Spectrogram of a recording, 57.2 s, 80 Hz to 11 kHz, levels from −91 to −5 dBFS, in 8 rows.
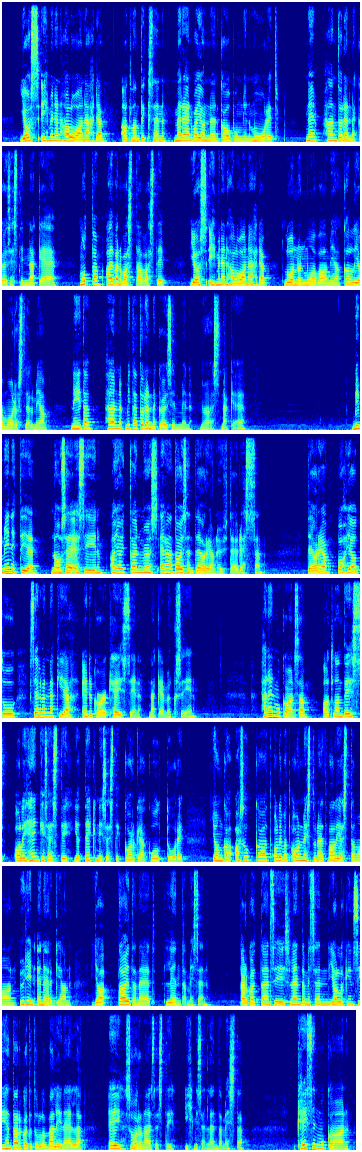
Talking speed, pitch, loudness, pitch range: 80 wpm, 195 Hz, -32 LUFS, 180-220 Hz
